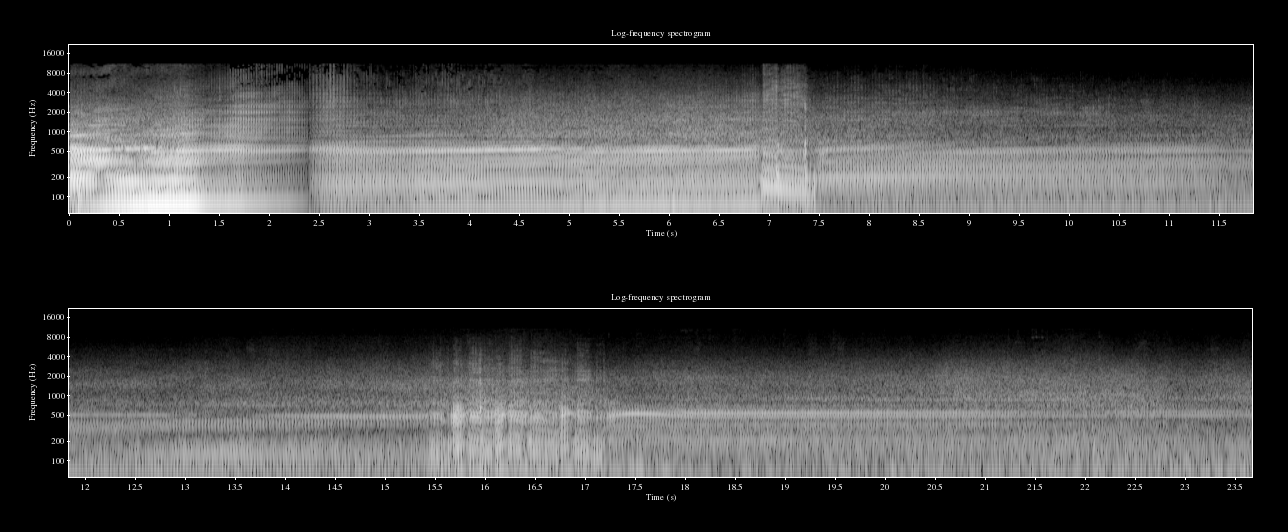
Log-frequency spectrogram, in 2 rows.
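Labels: A motorcycle engine revving and fading away on a road. 0.0 - 23.7
Cars and other traffic driving by on a road. 11.7 - 23.7

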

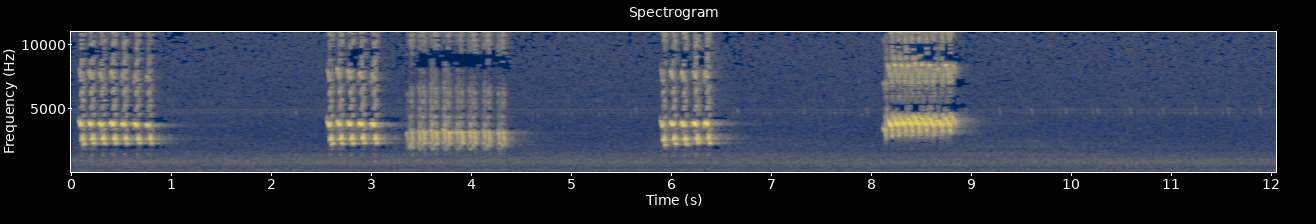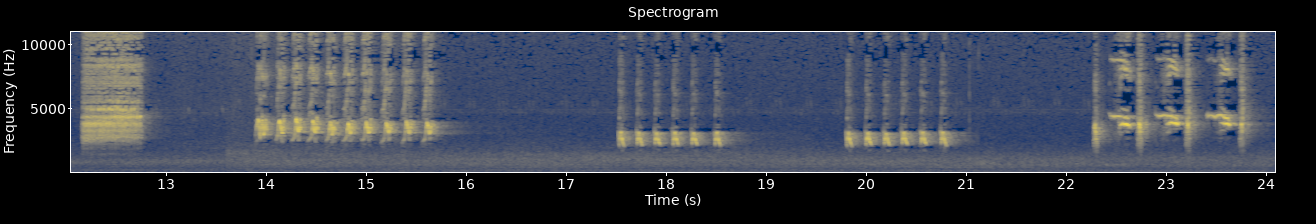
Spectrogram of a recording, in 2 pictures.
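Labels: A bird is singing nearby. 0.0 - 1.3
A bird is singing nearby. 2.3 - 4.9
A bird is singing nearby. 5.7 - 7.3
A bird is singing nearby. 7.9 - 9.7
A bird is singing nearby. 11.8 - 12.9
A bird is singing nearby. 13.6 - 16.2
A bird is singing nearby. 17.3 - 18.9
A bird is chattering nearby. 19.6 - 21.0
A bird is chattering nearby. 22.0 - 24.1

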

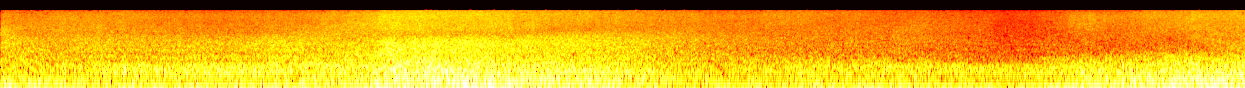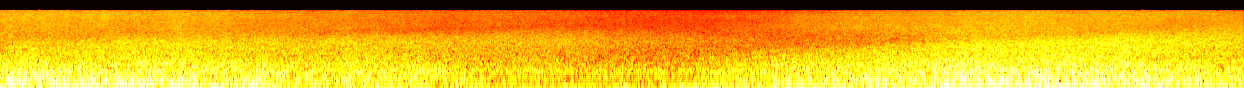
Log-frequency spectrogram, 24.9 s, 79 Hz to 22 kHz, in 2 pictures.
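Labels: A powerful, low-pitched roar of waves rolls in repeatedly, driven by a rain-laden breeze. 0.0 - 24.9

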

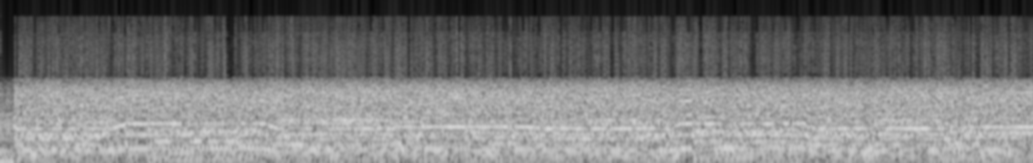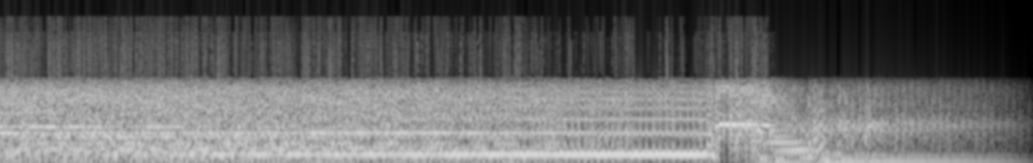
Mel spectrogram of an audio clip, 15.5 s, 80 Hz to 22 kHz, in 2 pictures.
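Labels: A guitar is played with a harsh, clattering tone that lacks musical clarity and gradually fades, ending with a broken, incomplete sound. 0.0 - 15.5

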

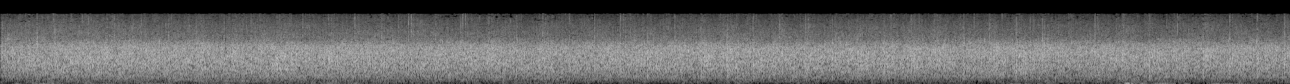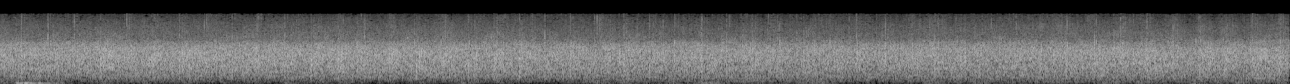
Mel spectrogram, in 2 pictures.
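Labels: A large audience applauding continuously. 0.0 - 25.8

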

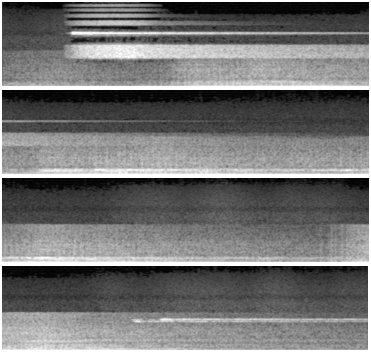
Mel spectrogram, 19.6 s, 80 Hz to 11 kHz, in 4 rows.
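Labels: An eerie, high-pitched squeak like a strange whistle. 0.9 - 2.7
A low, muffled humming sound. 2.5 - 13.2
A soft, dry hissing sound. 12.2 - 14.5
A low, muffled humming sound. 14.4 - 17.1
Two brief, creaky squeaks like an old door opening. 16.5 - 19.6

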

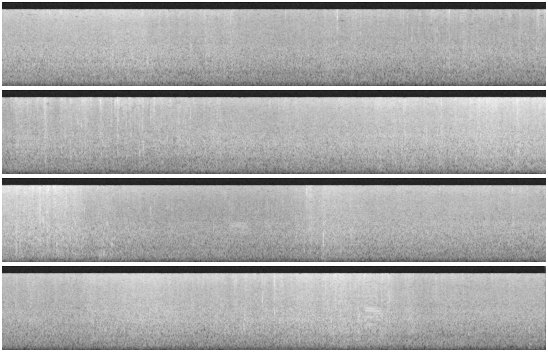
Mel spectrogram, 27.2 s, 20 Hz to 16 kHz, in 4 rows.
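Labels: Gentle splashes of water. 0.0 - 11.2
Intense splashing water sounds. 11.1 - 15.8
Gentle splashes of water. 15.7 - 27.2

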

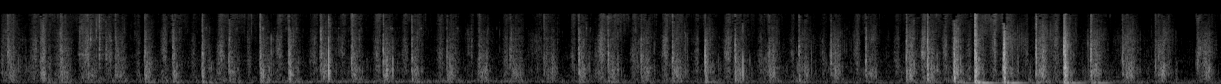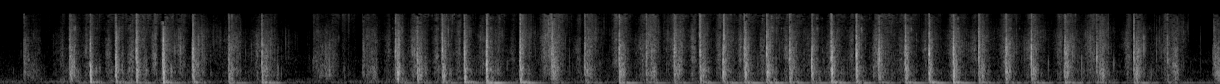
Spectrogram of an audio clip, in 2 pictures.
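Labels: A person is running and stepping loudly on gravel repeatedly. 0.0 - 24.1
Someone is running with loud footsteps on gravel. 24.2 - 24.4

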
